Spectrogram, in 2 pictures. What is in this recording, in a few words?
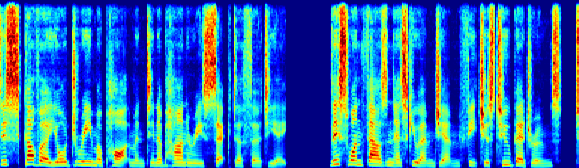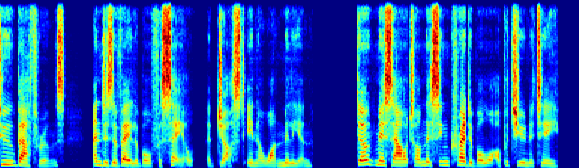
narration audio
